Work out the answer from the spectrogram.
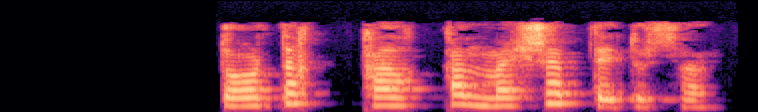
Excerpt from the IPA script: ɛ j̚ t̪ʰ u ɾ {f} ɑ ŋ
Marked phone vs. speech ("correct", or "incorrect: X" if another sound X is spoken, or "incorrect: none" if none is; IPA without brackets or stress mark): incorrect: s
